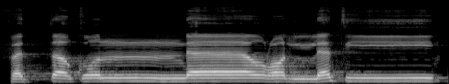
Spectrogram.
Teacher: نون زبر الف نا ان کو باریک رکھنا ہے، صرف حرف را کو موٹا کرنا ہے۔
